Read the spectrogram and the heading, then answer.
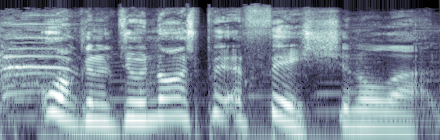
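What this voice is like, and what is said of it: Mock cockney Jamie Oliver impression. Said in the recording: “Jamie Oliver, you know, the cook, the celebrity chef. He's a bit of a cheeky, cockney chappy... that accent's not really his”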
